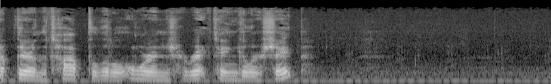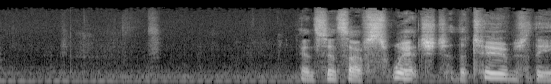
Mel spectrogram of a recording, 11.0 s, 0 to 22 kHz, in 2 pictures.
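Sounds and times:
audio amplifier low hum: 0.0 - 11.0.

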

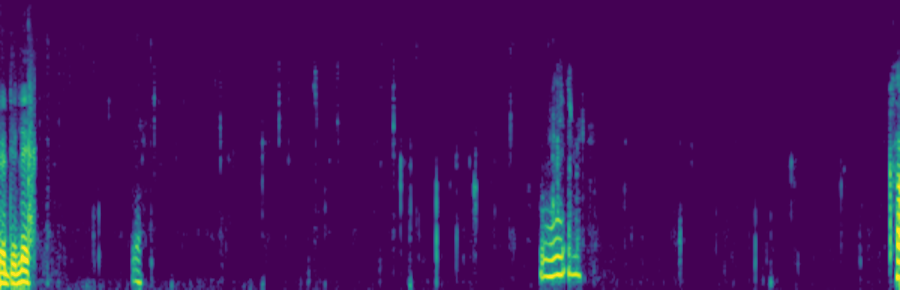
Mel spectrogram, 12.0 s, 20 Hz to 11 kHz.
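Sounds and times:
faint clicks and ticks: 0.3 - 12.0.

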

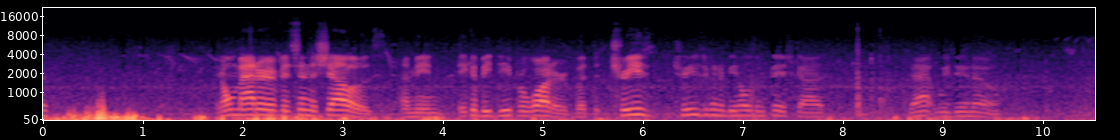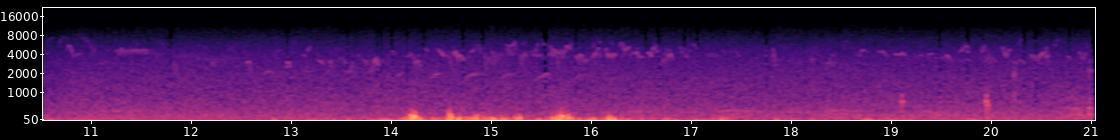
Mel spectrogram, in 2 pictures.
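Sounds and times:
faint bird chirps: 9.7 - 21.0.

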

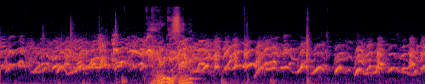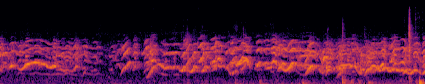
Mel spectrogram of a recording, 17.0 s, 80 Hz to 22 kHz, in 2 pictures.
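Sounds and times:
coyotes howling: 0.0 - 17.0.

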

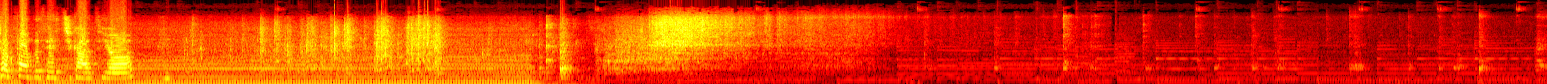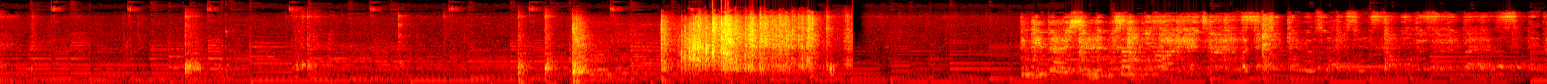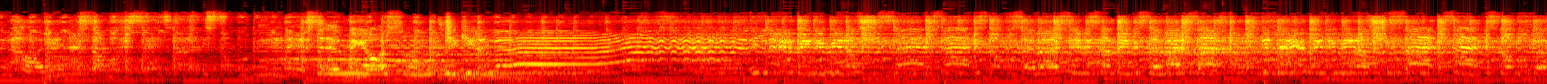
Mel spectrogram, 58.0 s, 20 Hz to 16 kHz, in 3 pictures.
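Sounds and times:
background music: 0.0 - 2.2, 5.8 - 58.0
coffee grinder humming: 0.0 - 11.1, 27.6 - 30.0
espresso machine hissing: 0.6 - 9.2.

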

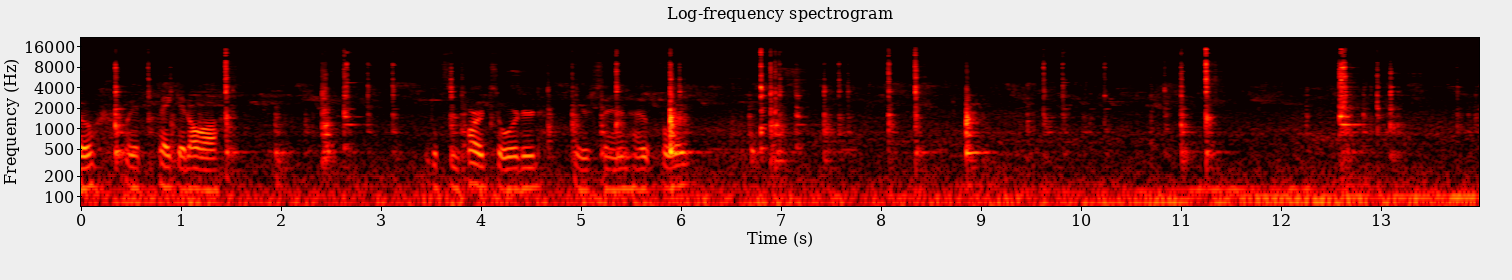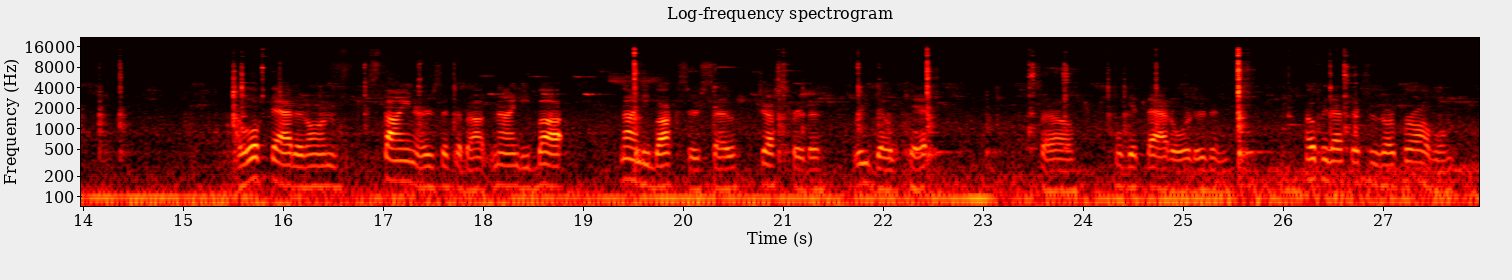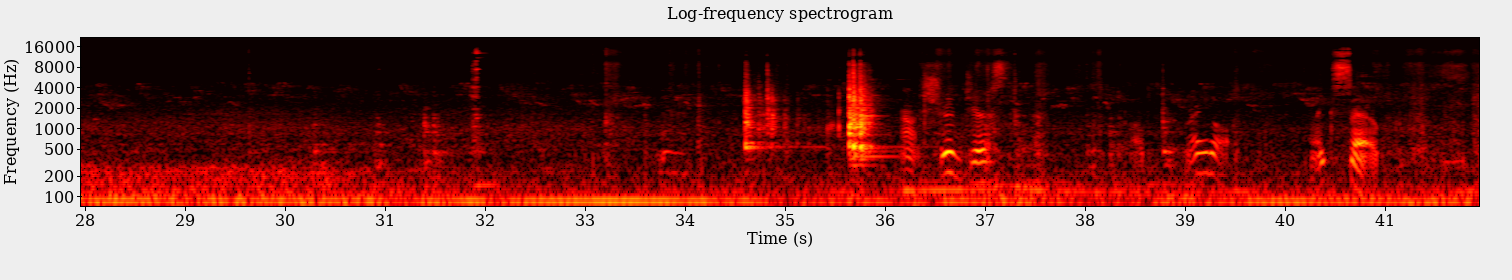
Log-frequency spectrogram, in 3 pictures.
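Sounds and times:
metal knocks and clinks: 33.7 - 39.0
sharp metal clanks: 33.7 - 39.2.

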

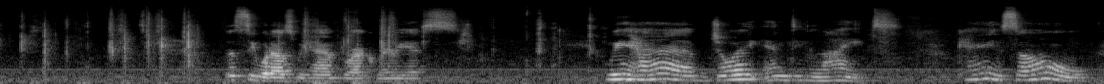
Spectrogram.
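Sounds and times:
cards being shuffled: 0.0 - 2.1, 2.8 - 5.6.

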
